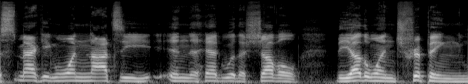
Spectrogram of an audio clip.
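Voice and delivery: normal talking voice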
